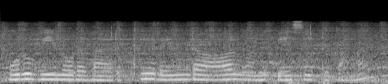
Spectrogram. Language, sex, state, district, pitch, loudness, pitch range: Tamil, female, Tamil Nadu, Chennai, 215 Hz, -14 LUFS, 205-230 Hz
